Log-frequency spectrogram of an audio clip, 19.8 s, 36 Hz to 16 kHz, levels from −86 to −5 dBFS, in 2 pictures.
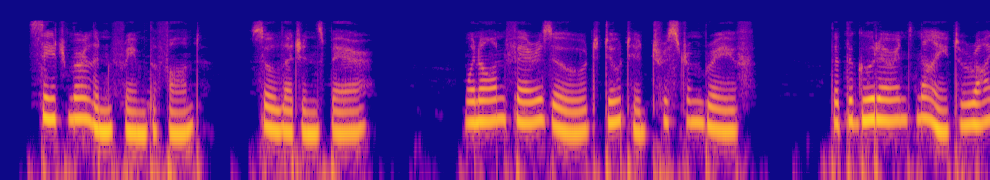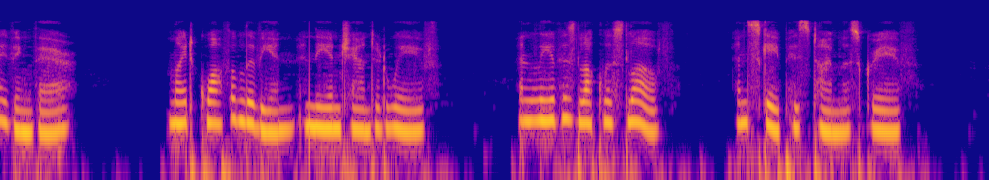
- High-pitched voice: Yes, high, 220 Hz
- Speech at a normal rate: No, slow, 120 wpm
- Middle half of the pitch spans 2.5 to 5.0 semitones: No, wide, 5.5 semitones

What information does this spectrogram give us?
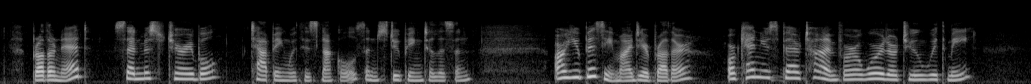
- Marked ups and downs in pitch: Yes, wide, 5.8 semitones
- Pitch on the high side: Yes, high, 220 Hz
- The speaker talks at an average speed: Yes, average, 180 wpm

